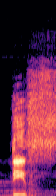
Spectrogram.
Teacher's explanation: سا کو ساکن کر دیا تو حدث، سا اس کو سیٹی کی آواز پیدا نہ ہو، نرمی سے ادا ہو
